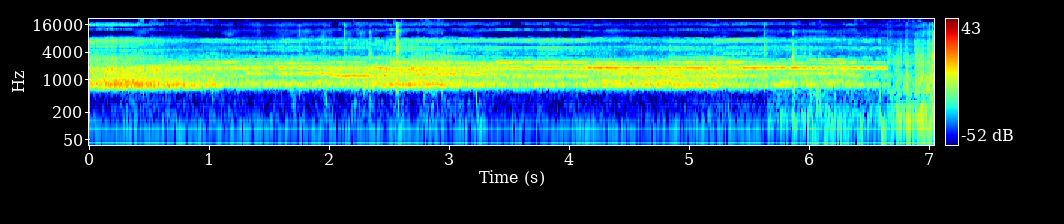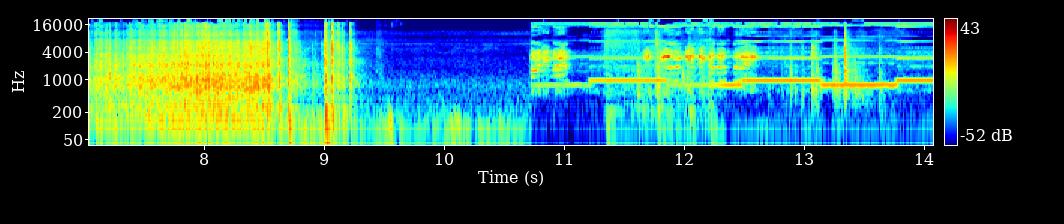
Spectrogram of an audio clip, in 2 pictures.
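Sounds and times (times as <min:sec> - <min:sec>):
toy electronic tone: 0:00.9 - 0:07.5, 0:10.7 - 0:14.0
toy car rattling down plastic slope: 0:05.8 - 0:09.4.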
